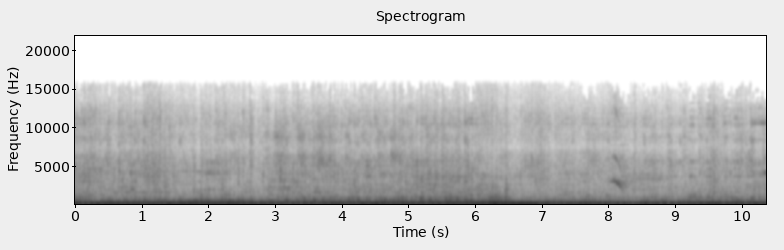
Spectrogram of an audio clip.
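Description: Several motorcycle engines running as a group of motorcycles rolls slowly up the street, with music and crowd chatter mixed in.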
